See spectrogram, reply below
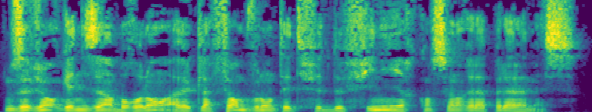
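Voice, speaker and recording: Brief: male storyteller, deep-ish, warm dark tone, measured narration. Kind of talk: first-person folk tale narration.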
